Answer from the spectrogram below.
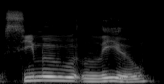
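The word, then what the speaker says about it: Simu Liu: I So, um, Simu Leu, I believe I pronounced it right, is sh Florence Pew, I love this character so much.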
